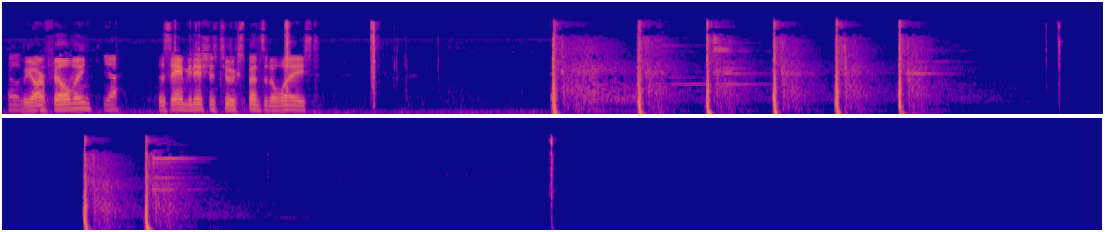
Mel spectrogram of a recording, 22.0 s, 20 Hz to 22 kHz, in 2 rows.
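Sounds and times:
pistol shots: 5.5 - 9.7, 11.8 - 13.4.

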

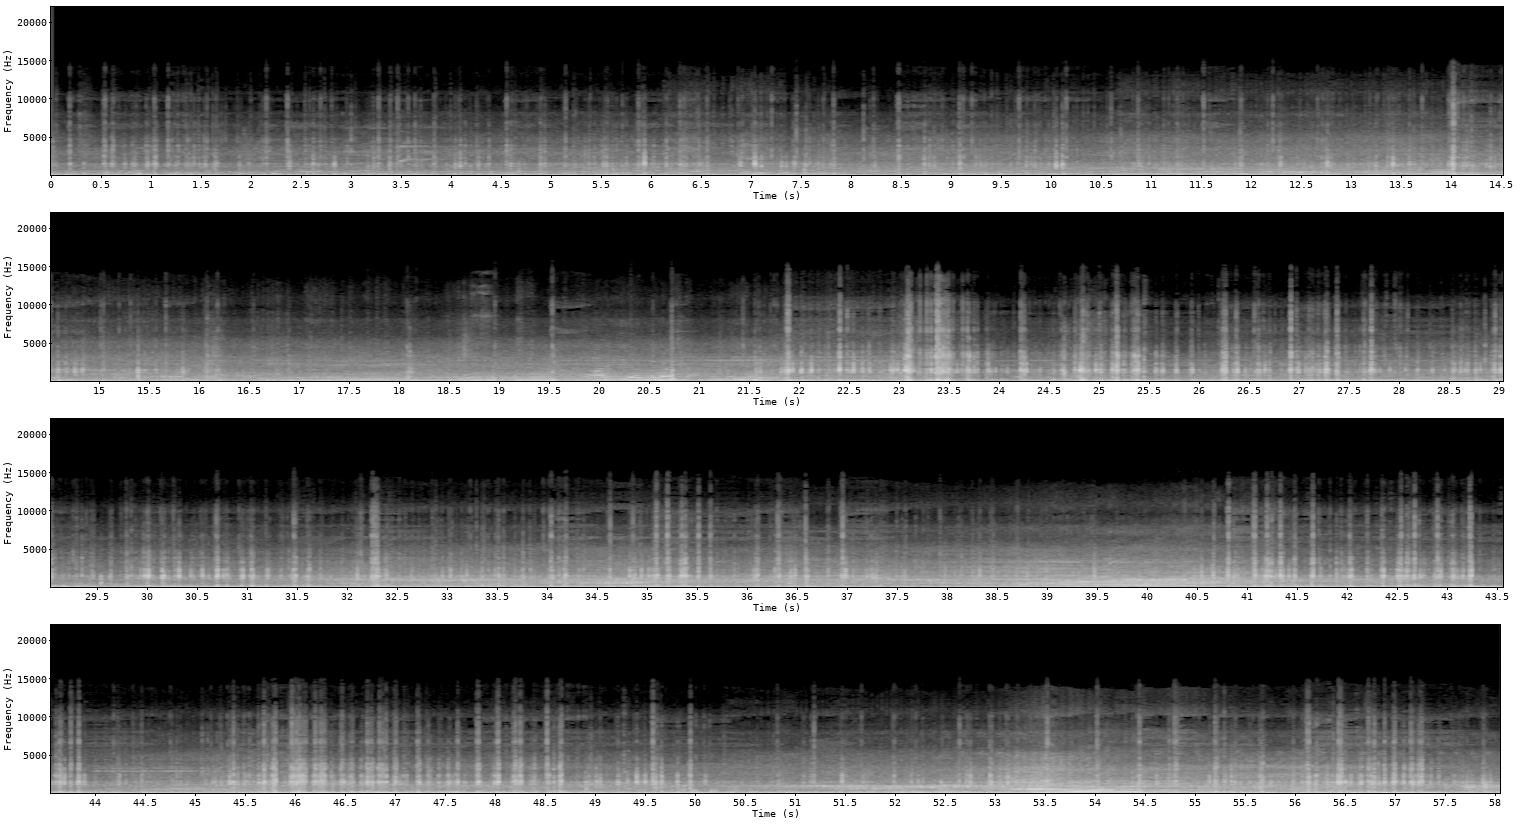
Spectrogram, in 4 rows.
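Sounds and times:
road traffic passing: 0.0 - 58.0
wind rumble on microphone: 0.0 - 58.0
crackles: 20.4 - 58.0
vehicle engine note: 37.4 - 42.0, 51.4 - 56.4.

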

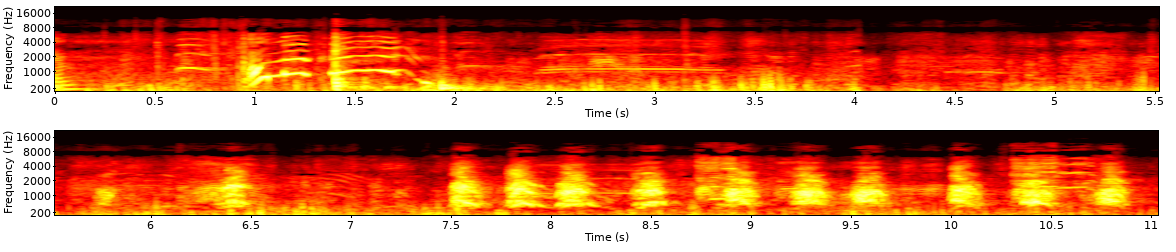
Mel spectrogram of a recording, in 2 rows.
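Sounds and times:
small dog barking: 7.5 - 11.0.

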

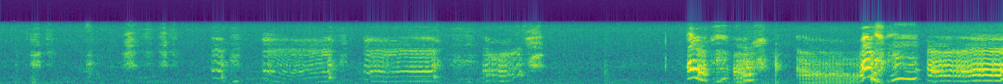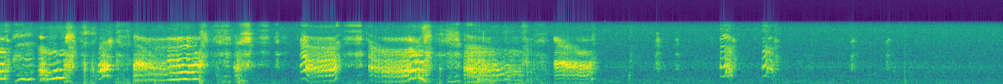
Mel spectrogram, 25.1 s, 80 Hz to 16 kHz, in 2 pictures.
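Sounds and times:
dog growling and whining: 2.6 - 6.8, 8.6 - 20.1, 20.7 - 22.4.

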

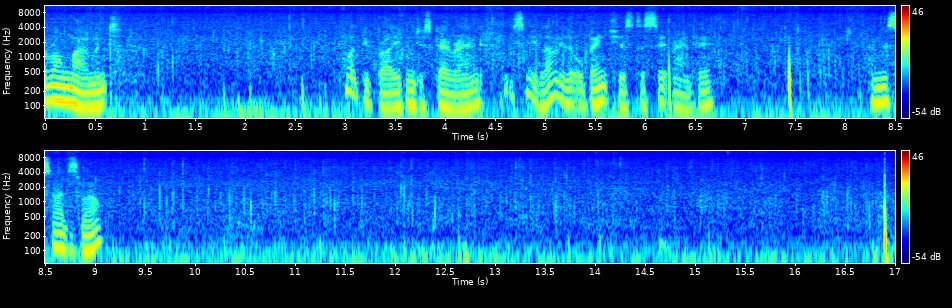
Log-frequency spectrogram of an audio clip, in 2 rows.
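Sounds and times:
rain pattering: 0.0 - 17.0
wind rumble on microphone: 1.3 - 3.0, 9.6 - 17.0.

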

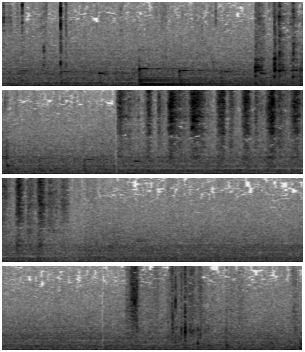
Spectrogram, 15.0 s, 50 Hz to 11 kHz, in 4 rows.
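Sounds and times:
steady low hum: 0.0 - 13.3.

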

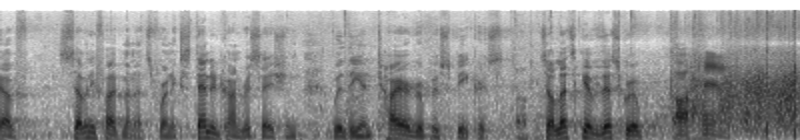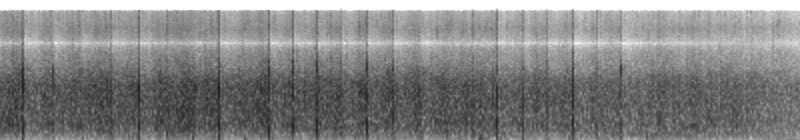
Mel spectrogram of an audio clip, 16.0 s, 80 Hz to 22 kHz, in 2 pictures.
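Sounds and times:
audience applauding: 6.7 - 16.0.

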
